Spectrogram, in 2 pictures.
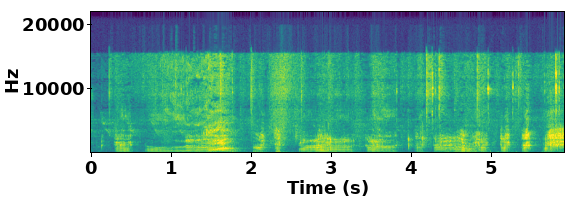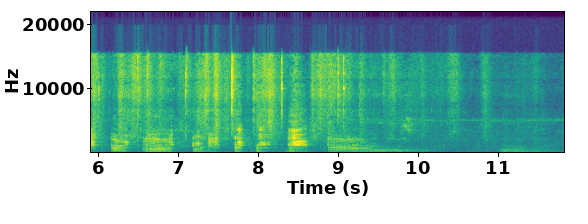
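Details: Miniature Pinscher and another dog give a rapid run of harsh, rough barks and growly vocal bursts.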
